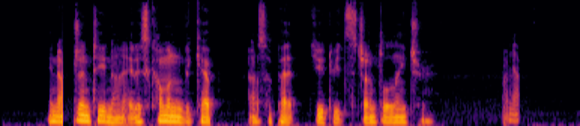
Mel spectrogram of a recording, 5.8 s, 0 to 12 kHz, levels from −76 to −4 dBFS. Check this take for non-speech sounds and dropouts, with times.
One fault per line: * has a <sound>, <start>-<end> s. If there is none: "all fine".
* has a dropout, 0.6-0.7 s
* has a laugh, 5.0-5.2 s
